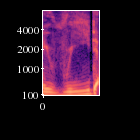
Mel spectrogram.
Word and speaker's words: read: Tricky one. Spelled the same, but past tense sounds like red. Right. Today, I read a blog. Yesterday, I read a novel. Same spelling, different sound.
